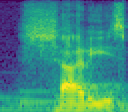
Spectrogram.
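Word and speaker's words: χάρις: significa entonces del griego la palabra gracia se pronuncia como Sharis para los que quieren anotar C de casa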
